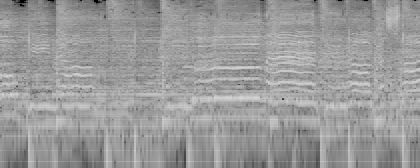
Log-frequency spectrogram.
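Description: A worship team singing a Korean contemporary praise song in Korean, with a live band of drum kit, keyboard and guitar keeping a steady beat.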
